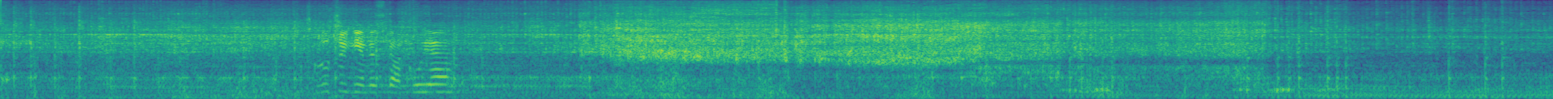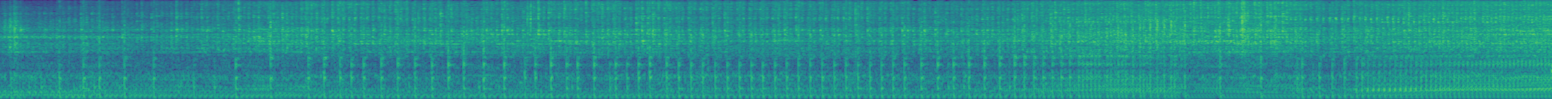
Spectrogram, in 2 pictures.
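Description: A small motorcycle engine putters steadily up close.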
